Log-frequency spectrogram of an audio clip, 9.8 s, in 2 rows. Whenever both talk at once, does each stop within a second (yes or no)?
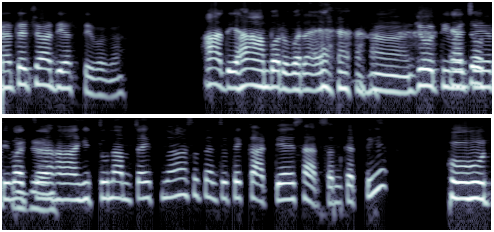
no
